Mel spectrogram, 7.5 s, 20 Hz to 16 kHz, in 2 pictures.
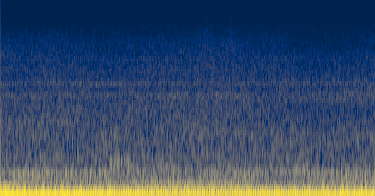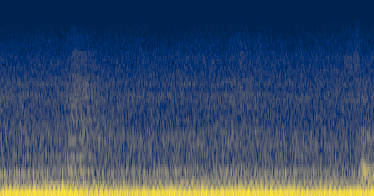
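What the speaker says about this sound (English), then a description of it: "So let's start the car and get some of that fluid to suck down." A Mitsubishi Evo 9 engine idles steadily after starting, giving a constant low hum with a droning tone that holds at an even level all the way through, with no talk over it.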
